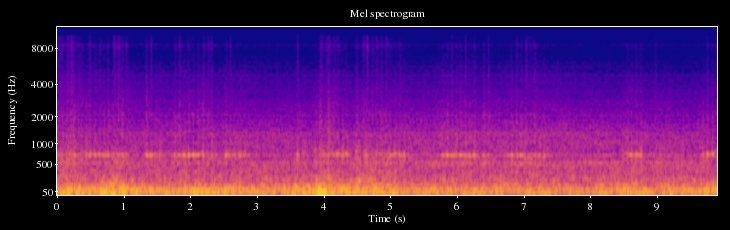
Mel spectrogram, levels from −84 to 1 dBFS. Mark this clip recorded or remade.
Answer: remade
